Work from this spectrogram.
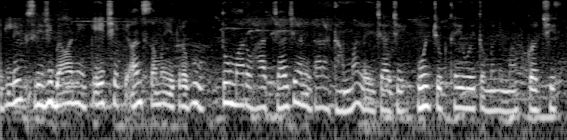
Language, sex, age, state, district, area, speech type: Gujarati, female, 30-45, Gujarat, Junagadh, rural, spontaneous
